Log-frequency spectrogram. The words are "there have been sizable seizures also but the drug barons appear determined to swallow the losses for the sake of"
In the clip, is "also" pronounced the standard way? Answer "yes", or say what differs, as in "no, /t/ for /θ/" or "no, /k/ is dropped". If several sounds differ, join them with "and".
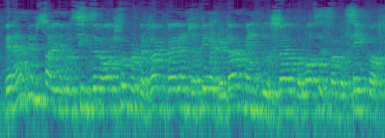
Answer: no, /ʃ/ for /s/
